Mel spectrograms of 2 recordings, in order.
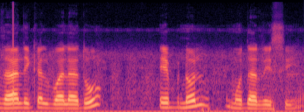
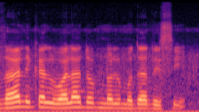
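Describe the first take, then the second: First: Words are separated, with the glottal stop pronounced. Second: Words run together, with the glottal stop dropped. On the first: "समझने के लिए अलग अलग कर सकते हैं" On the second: "इकट्ठा पढ़ेंगे एक ही जुमले में"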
